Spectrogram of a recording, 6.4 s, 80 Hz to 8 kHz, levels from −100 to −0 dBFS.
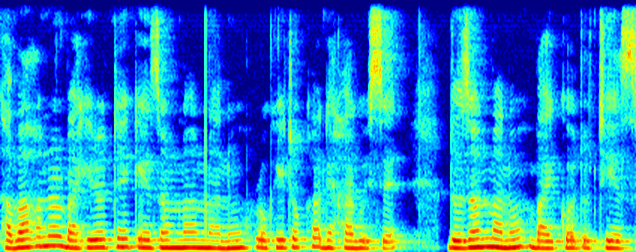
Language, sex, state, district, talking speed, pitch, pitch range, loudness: Assamese, female, Assam, Kamrup Metropolitan, 120 wpm, 235 Hz, 225-250 Hz, -15 LUFS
